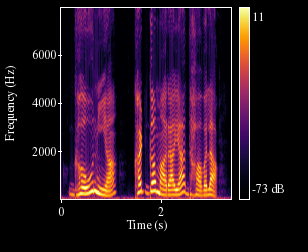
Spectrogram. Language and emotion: Marathi, neutral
